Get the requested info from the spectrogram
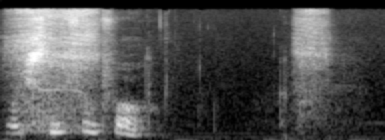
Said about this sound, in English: What are you sniffing for? Stop sniffing.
